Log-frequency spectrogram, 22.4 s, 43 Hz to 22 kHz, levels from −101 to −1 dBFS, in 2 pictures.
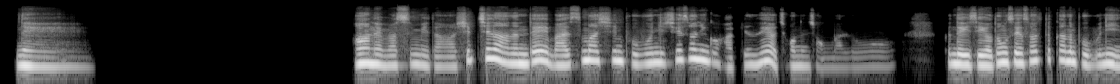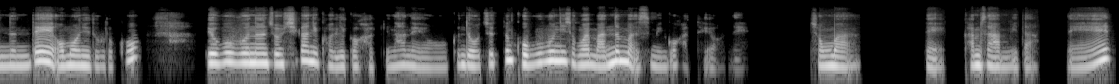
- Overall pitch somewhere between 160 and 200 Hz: Yes, medium, 185 Hz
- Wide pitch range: No, average, 4.7 semitones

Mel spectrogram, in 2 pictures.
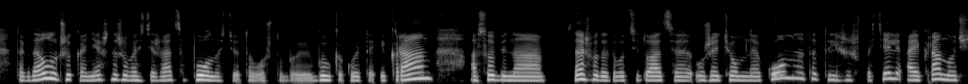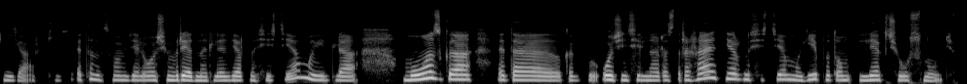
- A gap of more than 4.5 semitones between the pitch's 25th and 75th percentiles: No, average, 2.7 semitones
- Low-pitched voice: No, high, 200 Hz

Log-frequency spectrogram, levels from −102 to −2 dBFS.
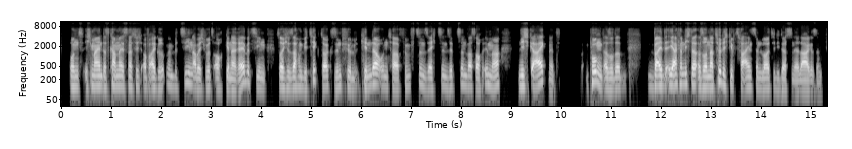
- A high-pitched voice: No, low, 125 Hz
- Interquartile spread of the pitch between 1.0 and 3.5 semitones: Yes, narrow, 2.6 semitones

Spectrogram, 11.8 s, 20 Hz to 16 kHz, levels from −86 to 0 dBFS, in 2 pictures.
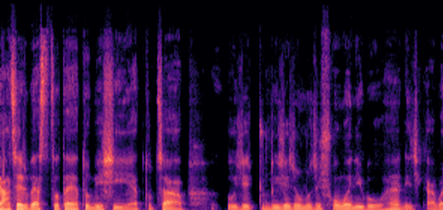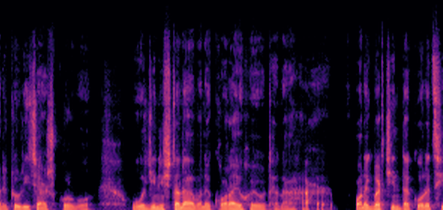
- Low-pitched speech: Yes, low, 125 Hz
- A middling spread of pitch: Yes, average, 3.6 semitones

